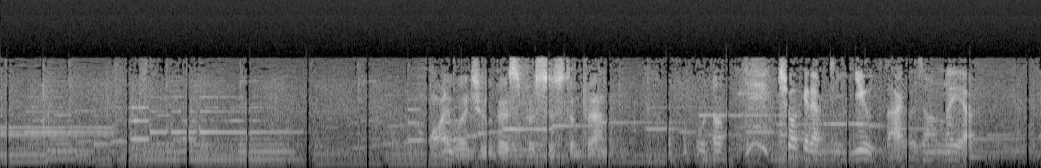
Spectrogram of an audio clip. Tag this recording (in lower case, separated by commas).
speech, music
